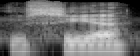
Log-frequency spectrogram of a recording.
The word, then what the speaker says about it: Ousia: It's spelled O-U-S-I-A, Usia.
